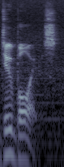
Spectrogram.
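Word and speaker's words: Du Bois: am sorry French speakers he pronounces it do boys deal with it that's that's him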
